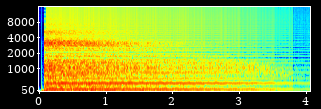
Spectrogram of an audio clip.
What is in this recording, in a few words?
Gong, CSG8580R5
